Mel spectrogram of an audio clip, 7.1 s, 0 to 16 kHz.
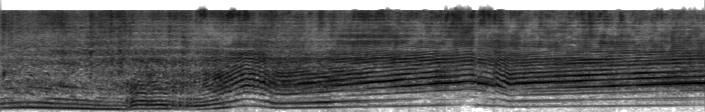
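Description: Simca 1000 rally car's four-cylinder engine at full effort: revs fall as it slows, then it accelerates hard away, rising through the revs with a sharp drop at a gear change about five seconds in before climbing again.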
